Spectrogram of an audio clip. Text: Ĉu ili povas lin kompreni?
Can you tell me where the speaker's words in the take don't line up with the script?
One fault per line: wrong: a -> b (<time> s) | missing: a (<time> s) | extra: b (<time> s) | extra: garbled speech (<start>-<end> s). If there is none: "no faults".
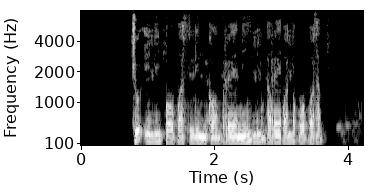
extra: garbled speech (2.6-3.6 s)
